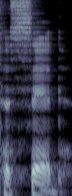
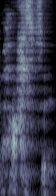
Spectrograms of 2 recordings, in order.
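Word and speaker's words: חֶסֶד: Hakalugi and then throw an H in front of it, right? That's how you would pronounce it in Hebrew, right? Hesed.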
